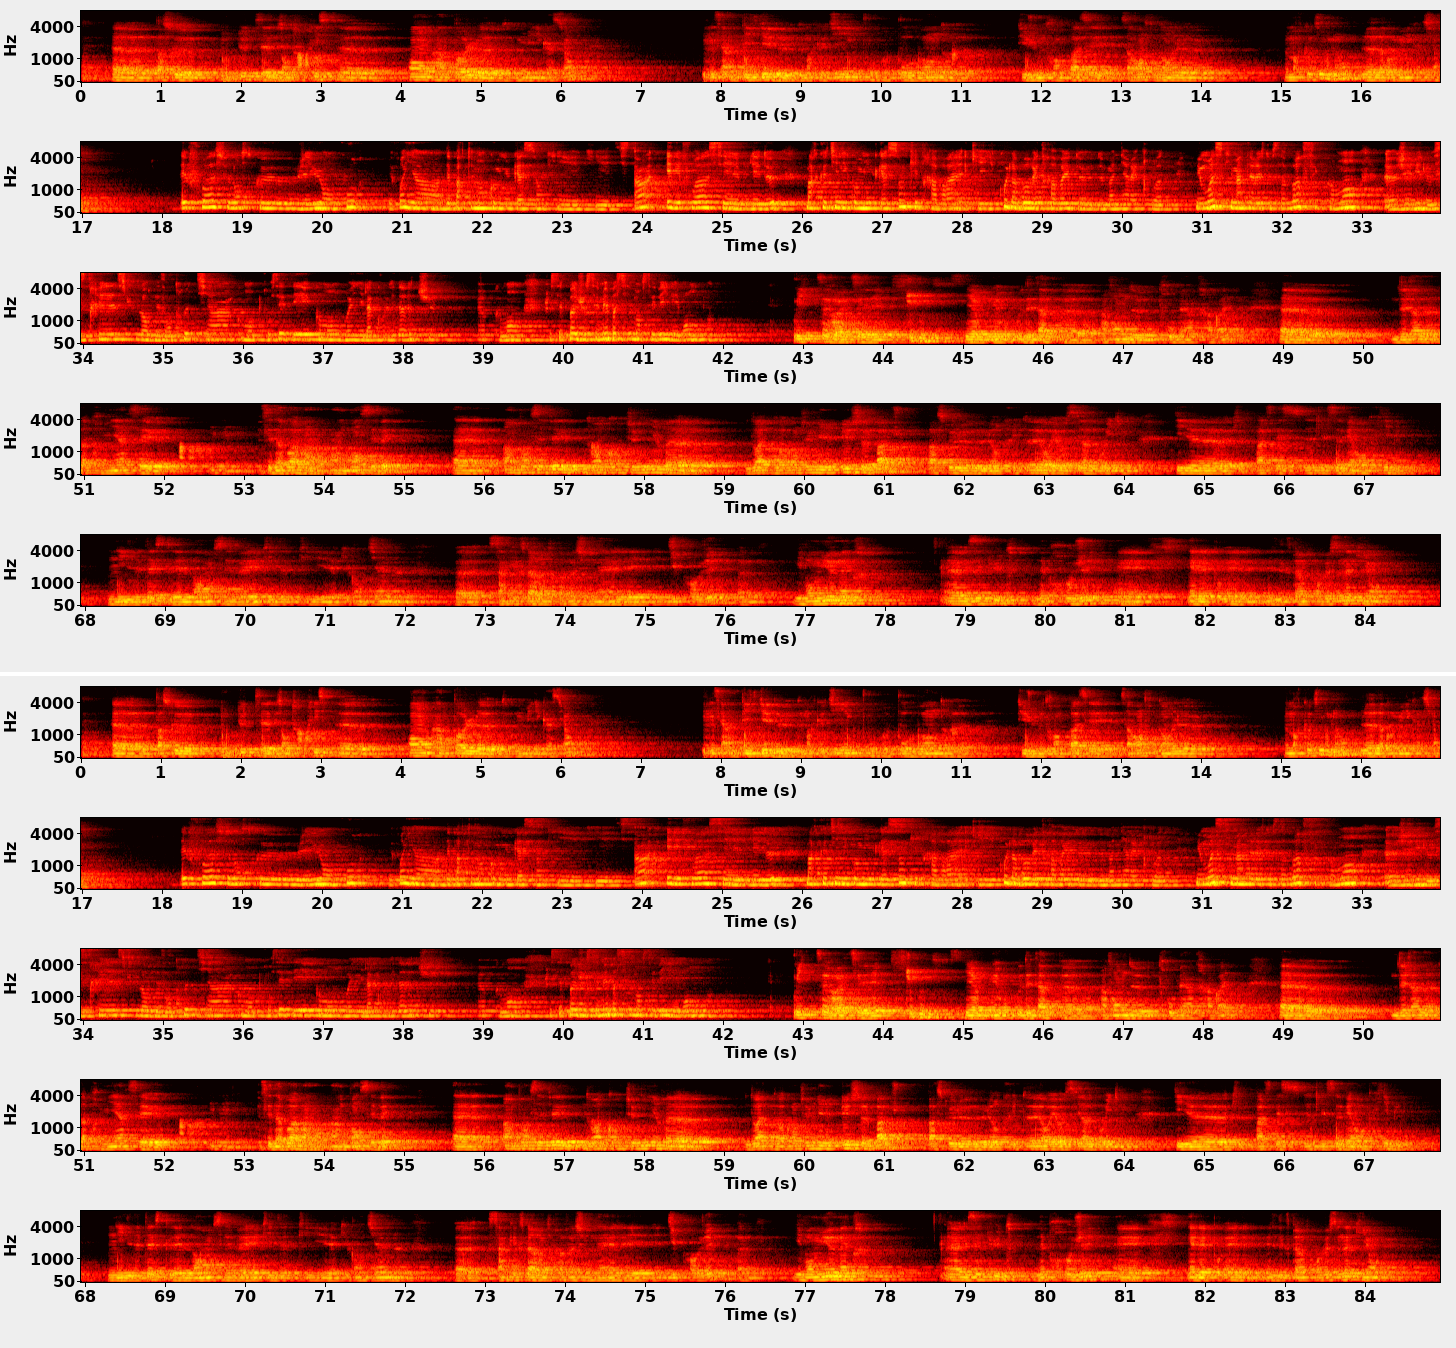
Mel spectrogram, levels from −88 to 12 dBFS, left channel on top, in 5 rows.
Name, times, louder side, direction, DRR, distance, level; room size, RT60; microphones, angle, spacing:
voice 1, 0.4-1.5 1.7-3.8 4.1-6.2 7.8-11.1 11.7-14.1 15.0-17.0 42.9-44.7 45.0-48.4 48.9-52.0 52.7-54.9 55.6-58.8 59.3-61.2 61.6-64.1 64.6-67.5 68.3-72.0 72.6-76.3 76.8-77.7 78.7-84.2, right 1 dB, 75° right, -1 dB, 4.3 m, -23 dB
voice 2, 18.2-20.5 20.8-23.6 23.9-25.8 26.1-30.6 30.9-38.4 38.9-41.9, left 1 dB, 85° left, 1 dB, 3.2 m, -22 dB
27.0 x 17.5 x 7.4 m, 2.3 s
head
